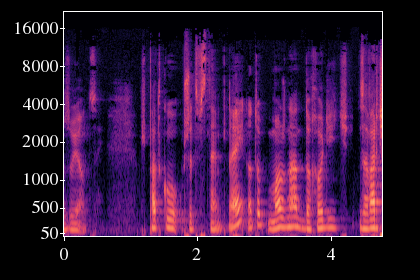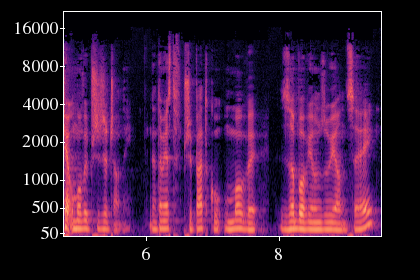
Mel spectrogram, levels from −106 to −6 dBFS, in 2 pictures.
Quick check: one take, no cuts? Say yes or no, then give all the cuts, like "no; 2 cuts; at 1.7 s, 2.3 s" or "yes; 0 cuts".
no; 2 cuts; at 1.8 s, 4.3 s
